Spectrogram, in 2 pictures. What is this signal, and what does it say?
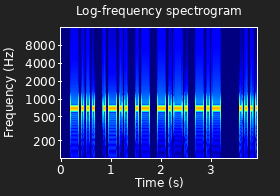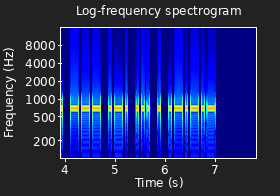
Morse code, heard as a keyed tone, about 22 wpm, 700 Hz. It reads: BLACK HORSE.
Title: Sentences from Top 1000 Words - Review Part 2 - 22wpm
